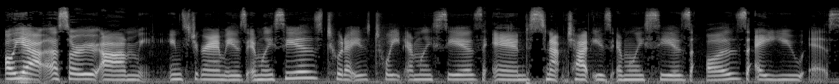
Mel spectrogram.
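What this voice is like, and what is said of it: Strong Australian accent. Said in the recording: “I know my accent's crazy”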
